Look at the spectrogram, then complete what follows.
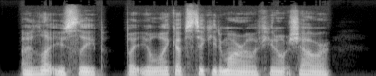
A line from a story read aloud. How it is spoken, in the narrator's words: Steve says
